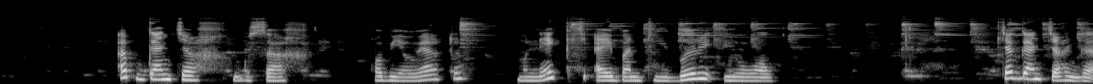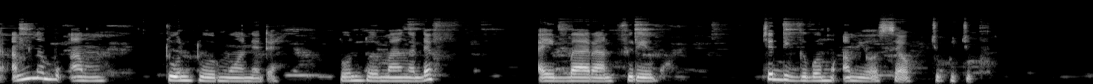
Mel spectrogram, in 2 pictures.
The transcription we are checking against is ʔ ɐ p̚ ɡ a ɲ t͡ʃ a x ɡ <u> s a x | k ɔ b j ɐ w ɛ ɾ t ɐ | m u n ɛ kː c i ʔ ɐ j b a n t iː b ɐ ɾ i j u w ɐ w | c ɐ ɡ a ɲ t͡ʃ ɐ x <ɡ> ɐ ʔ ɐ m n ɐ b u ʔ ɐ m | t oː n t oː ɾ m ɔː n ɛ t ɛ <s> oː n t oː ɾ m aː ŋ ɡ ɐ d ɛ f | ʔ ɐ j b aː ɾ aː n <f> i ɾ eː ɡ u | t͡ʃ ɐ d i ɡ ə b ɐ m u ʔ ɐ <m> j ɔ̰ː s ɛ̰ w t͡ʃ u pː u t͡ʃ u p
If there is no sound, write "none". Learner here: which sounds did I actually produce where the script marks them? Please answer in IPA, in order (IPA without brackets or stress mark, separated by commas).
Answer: u, ɡ, t, f, m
